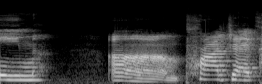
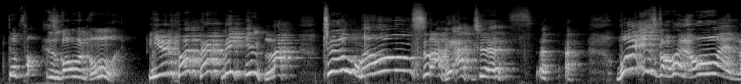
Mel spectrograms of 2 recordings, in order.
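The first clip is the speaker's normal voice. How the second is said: much higher, laughing through the words; laughing disbelief; 12 semitones higher than usual. Real, not acted. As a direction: giggle in disbelief at two moons. Two moons, laughing disbelief.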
